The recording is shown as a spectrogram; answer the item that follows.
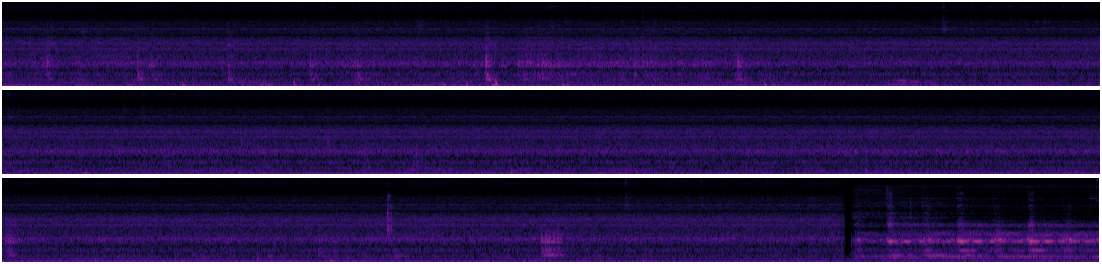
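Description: Steady background hiss and hum from the playback of an old VHS tape over its silent title cards, with a few faint clicks.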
